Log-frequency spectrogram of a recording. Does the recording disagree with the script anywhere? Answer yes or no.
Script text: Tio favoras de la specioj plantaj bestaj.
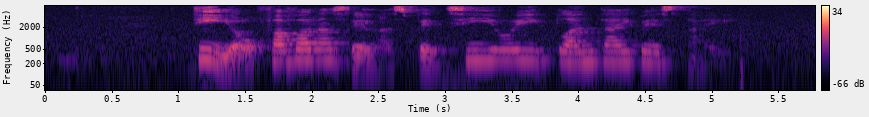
no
